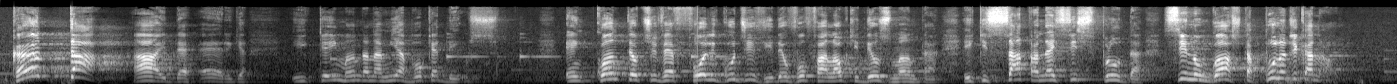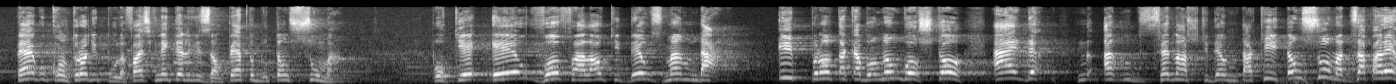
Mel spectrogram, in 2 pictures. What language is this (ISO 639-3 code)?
por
